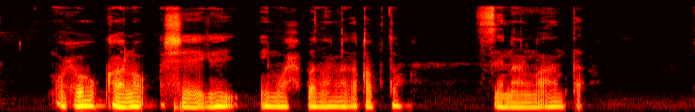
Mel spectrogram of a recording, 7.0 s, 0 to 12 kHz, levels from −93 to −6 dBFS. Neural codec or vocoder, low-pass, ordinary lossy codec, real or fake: none; 9.9 kHz; none; real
